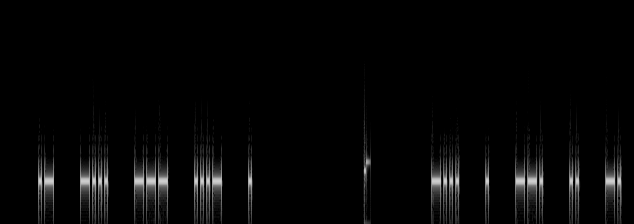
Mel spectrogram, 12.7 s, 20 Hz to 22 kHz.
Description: Morse code, heard as a keyed tone, about 20 wpm, spaced as for 11 wpm, 700 Hz. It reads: ABOVE BEGIN
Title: 3x Character Spacing - Top 500 Words - 20wpm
